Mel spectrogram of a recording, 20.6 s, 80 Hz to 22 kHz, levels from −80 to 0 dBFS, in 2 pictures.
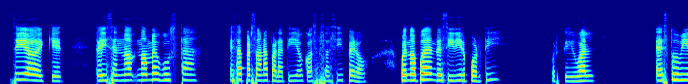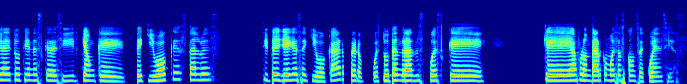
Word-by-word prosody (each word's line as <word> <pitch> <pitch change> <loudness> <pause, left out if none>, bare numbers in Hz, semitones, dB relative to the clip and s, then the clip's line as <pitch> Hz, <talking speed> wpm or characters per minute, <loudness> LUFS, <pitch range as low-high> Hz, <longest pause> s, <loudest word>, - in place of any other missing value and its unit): Sí, 290 0 +5
o 270 -1 +5
de 245 -2 +1
que, 220 -2 -5 0.5
te 240 - 0
dicen 250 0 -2
"No, 265 0 +2
no 265 +1 0
me 290 +1 +1
gusta 270 -1 -8 0.4
esa 275 +3 +1
persona 260 -1 0
para 235 -4 -3
ti", 235 +2 -9
o 240 - -11
cosas 220 +1 -9
así, 255 +4 -14
pero, 200 -5 -6 0.4
pues, 250 0 +2
no 265 0 +6
pueden 285 -1 +7
decidir 255 0 -1
por 225 -2 -5
ti. 290 +4 -16 0.7
Porque 215 - -14
igual 230 +2 -1 0.9
es 250 +1 +1
tu 280 -1 0
vida, 275 0 +2
y - - -7
tú 275 0 -4
tienes 260 -1 -7
que 250 - -5
decidir 235 -1 -6
que 255 - +6
aunque 220 -4 -1
te 235 - 0
equivoques. 260 +6 -1
Tal 275 -1 0
vez 275 0 -7 0.6
sí 275 - -4
te 275 0 +5
llegues 265 +1 +4
a - - -4
equivocar, 245 +4 -3
pero, 240 -4 -3
pues, 215 0 -9
tú 245 0 +1
tendrás 250 -1 +5
después 240 0 -5
que, 235 -2 +1 0.9
que 245 -1 +5
afrontar 250 -1 +4
como 260 -2 -4
esas 245 0 -6
consecuencias, 215 -3 -7
245 Hz, 165 wpm, -25 LUFS, 235-265 Hz, 0.9 s, pueden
